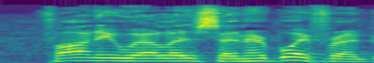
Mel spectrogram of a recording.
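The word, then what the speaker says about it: Fani Willis: right is anybody fonny it's pronounced fonnie F A ni I that's Fanny but she likes it fonny when she became the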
